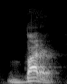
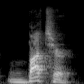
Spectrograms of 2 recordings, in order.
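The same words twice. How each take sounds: First: The T is not pronounced as a full T. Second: The T is pronounced clearly as a full T. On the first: This is the normal everyday pronunciation. "Pero normalmente digo" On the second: The speaker is emphasizing or speaking slowly to be understood. "Si quiero dar énfasis o si quiero enseñarle a alguien o hablar lento"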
